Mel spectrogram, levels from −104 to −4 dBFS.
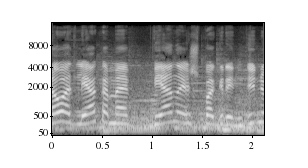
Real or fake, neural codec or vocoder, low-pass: real; none; 14.4 kHz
